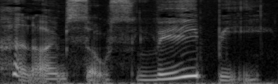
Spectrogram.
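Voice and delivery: slow, drawn-out sleepy elephant. A narrator's reading. Elephant kept awake by the bird, sleepy drawl. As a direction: drag it out like a tired elephant.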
